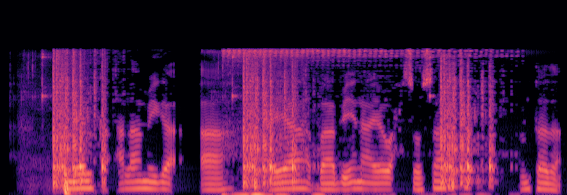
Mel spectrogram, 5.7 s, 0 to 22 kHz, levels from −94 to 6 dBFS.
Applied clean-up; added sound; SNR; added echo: classical method spectral subtraction.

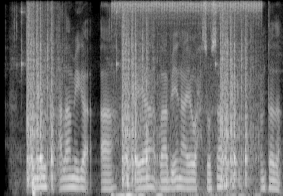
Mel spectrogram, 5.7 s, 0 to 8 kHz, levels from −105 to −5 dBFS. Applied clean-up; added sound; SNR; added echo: none; Cricket + Sink (filling or washing); 1 dB; none.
